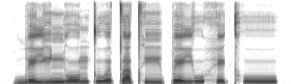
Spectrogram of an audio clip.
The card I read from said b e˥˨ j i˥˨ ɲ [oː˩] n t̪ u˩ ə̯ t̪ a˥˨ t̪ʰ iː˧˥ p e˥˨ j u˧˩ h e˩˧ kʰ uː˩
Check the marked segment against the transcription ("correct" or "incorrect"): correct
